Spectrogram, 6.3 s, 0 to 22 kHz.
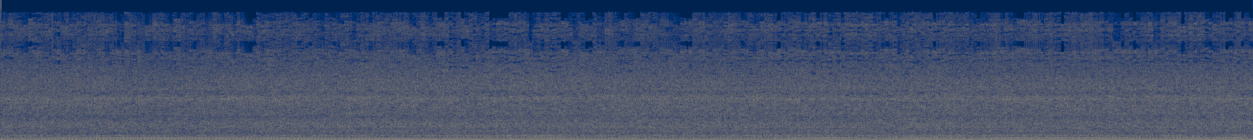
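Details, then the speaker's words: Barn-find Mazda RX-7 engine, first run after a complete rebuild and 25 years off the road: a steady, deep, buzzy idle held a bit fast with no dips. Idle sits high because the throttle position sensor hasn't been set yet. "And idle's a bit high, but keep in mind I haven't set my TPS yet."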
